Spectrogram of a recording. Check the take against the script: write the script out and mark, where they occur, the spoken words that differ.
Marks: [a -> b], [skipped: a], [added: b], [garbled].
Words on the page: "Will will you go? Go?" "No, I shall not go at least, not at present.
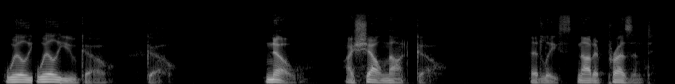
"Will will you go? Go?" "No, I shall not go at least, not at present.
